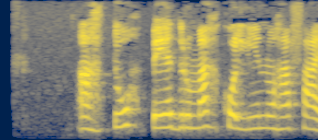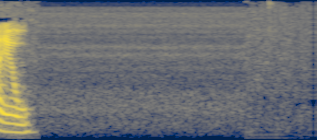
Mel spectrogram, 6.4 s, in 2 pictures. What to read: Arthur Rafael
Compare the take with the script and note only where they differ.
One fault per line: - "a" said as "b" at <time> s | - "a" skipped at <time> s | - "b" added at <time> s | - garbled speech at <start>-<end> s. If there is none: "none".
- "Pedro Marcolino" added at 1.6 s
